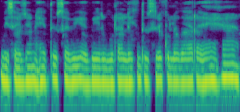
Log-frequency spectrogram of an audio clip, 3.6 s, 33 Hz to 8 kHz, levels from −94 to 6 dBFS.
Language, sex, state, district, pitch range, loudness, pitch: Hindi, female, Bihar, Gopalganj, 145-155 Hz, -14 LUFS, 150 Hz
